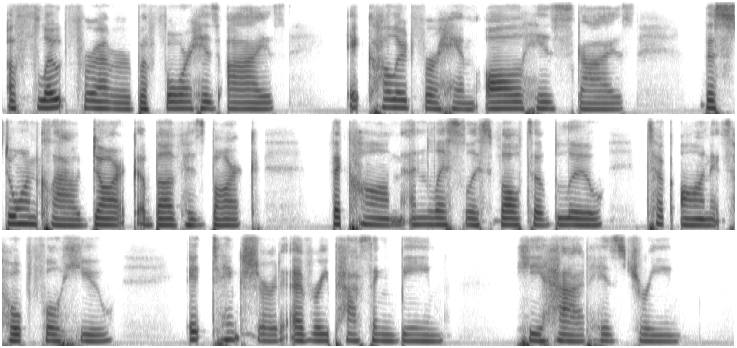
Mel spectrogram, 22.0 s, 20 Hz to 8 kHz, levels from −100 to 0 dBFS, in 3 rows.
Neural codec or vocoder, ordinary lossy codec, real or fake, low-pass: codec, 16 kHz, 4 kbps, X-Codec, HuBERT features, trained on balanced general audio; Opus, 24 kbps; fake; 7.2 kHz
